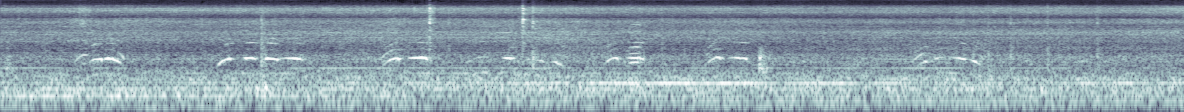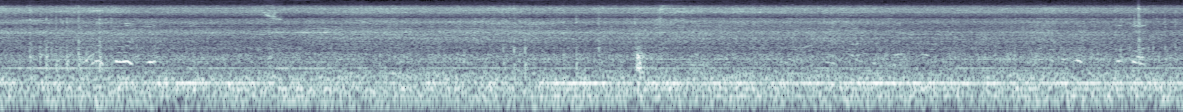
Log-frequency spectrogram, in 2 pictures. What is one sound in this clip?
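A steel excavator bucket scrapes and grinds against a truck's metal cab.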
